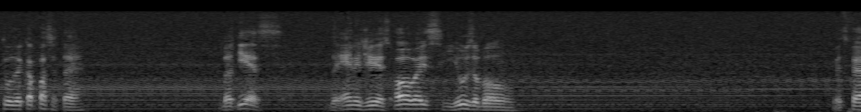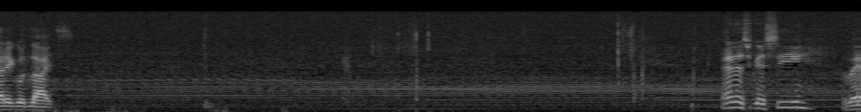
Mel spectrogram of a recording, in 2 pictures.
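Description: An electrical device hums steadily.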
